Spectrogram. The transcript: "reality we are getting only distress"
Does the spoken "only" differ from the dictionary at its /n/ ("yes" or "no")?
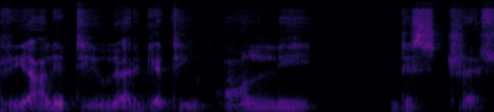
no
